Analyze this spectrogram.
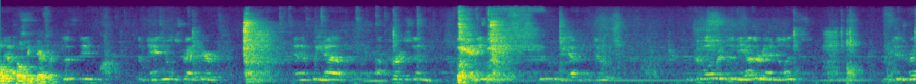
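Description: Other men and women talk quietly across the room.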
